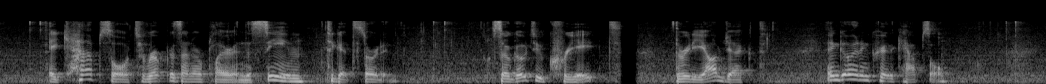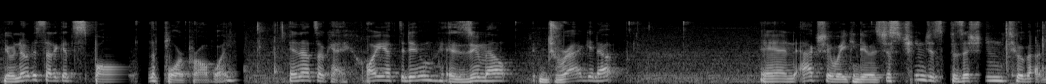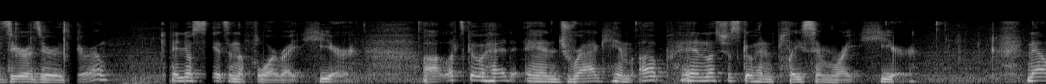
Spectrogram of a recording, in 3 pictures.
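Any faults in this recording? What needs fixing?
Gain pumping runs through the whole clip. The input gain is likely set far too high, so a fast limiter clamps down on every loud moment, with swings of roughly 20 dB. The dynamics are left flattened and squashed. Lowering the microphone gain so the limiter rarely engages would prevent this.

A long network dropout occurs at 6.19–6.38 s and again at 11.51–11.77 s, where incoming audio likely stalled. At 6.19 s about 160 ms is lost: the receiver stretches the last sound into a fading buzz, then leaves roughly 90 ms of silence. At 11.51 s about 240 ms is lost, and the synthetic fill covers the whole gap. Audio resumes afterwards with that stretch gone. A more stable connection or a deeper jitter buffer would prevent these.

Repeated packet loss gives a robotic, choppy sound at 11.82–12.92 s, with three holes, the longest 118 ms, and about a quarter of the span concealed. 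It returns at 19.57–23.07 s, with eight shorter holes up to 81 ms, about 13% concealed. Each hole is patched with a continuation of the last sound before the next one arrives. Fixing the underlying packet loss on the network, or adding forward error correction, would prevent it.

The high-frequency ceiling at 8 kHz comes from the call codec's bandwidth and isn't a fault.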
